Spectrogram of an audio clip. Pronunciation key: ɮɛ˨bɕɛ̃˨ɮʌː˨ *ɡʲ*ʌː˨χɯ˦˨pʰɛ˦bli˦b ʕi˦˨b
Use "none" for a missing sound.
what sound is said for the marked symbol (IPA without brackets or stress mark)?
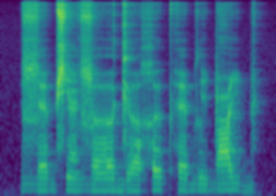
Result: ɡʲ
